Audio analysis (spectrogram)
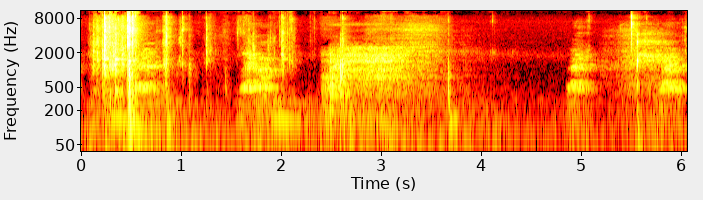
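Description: A second dog barks in a few sharp bursts at home, the yaps loud and close with gaps of quiet between them.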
